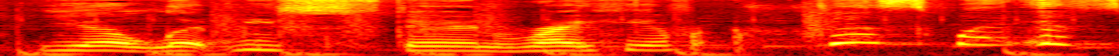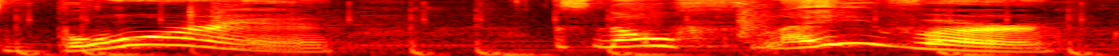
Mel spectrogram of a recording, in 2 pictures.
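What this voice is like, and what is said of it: Southern American accent. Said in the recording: “my southern accent ... My southern charm, the way I talk”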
